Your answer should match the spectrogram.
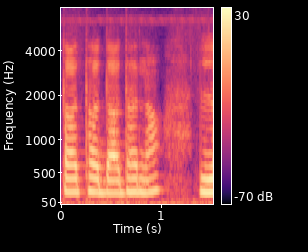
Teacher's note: दांत और जीभ के स्पर्श से बोले जाने वाले वर्ण दंत ध्वनि के तहत आते हैं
